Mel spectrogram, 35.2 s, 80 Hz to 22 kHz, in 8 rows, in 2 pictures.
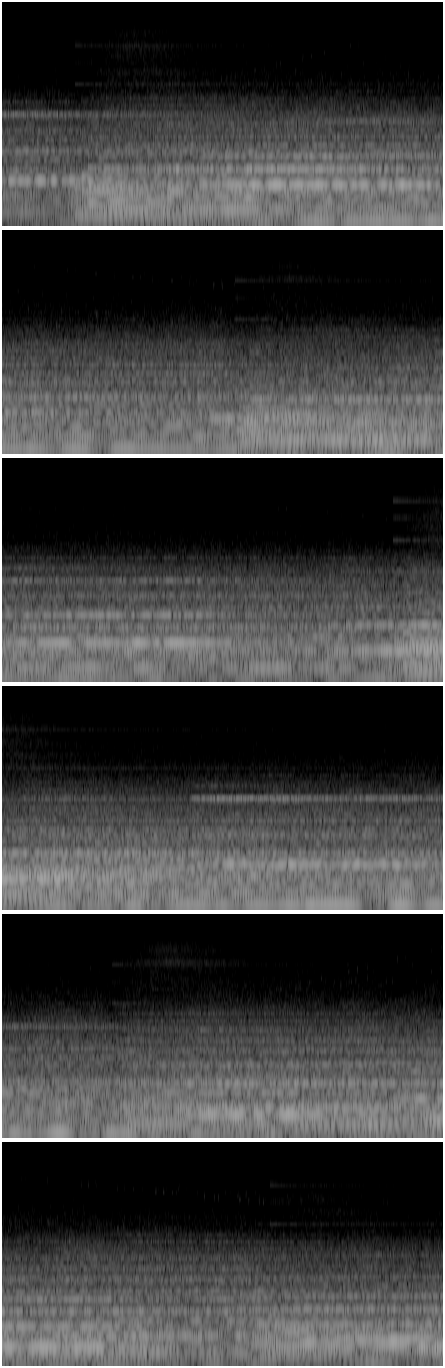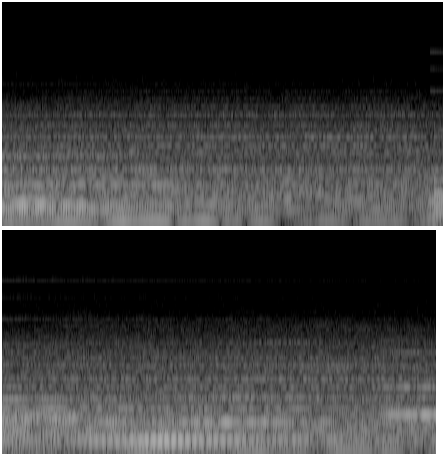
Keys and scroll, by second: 12.0 n, 15.6 z, 24.4 z, 24.9 a, 28.4 ctrl+z, 30.9 ctrl+z, 31.2-31.9 typing, 33.6-34.5 typing.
